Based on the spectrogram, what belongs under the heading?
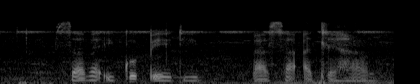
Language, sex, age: Southern Sotho, female, 19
